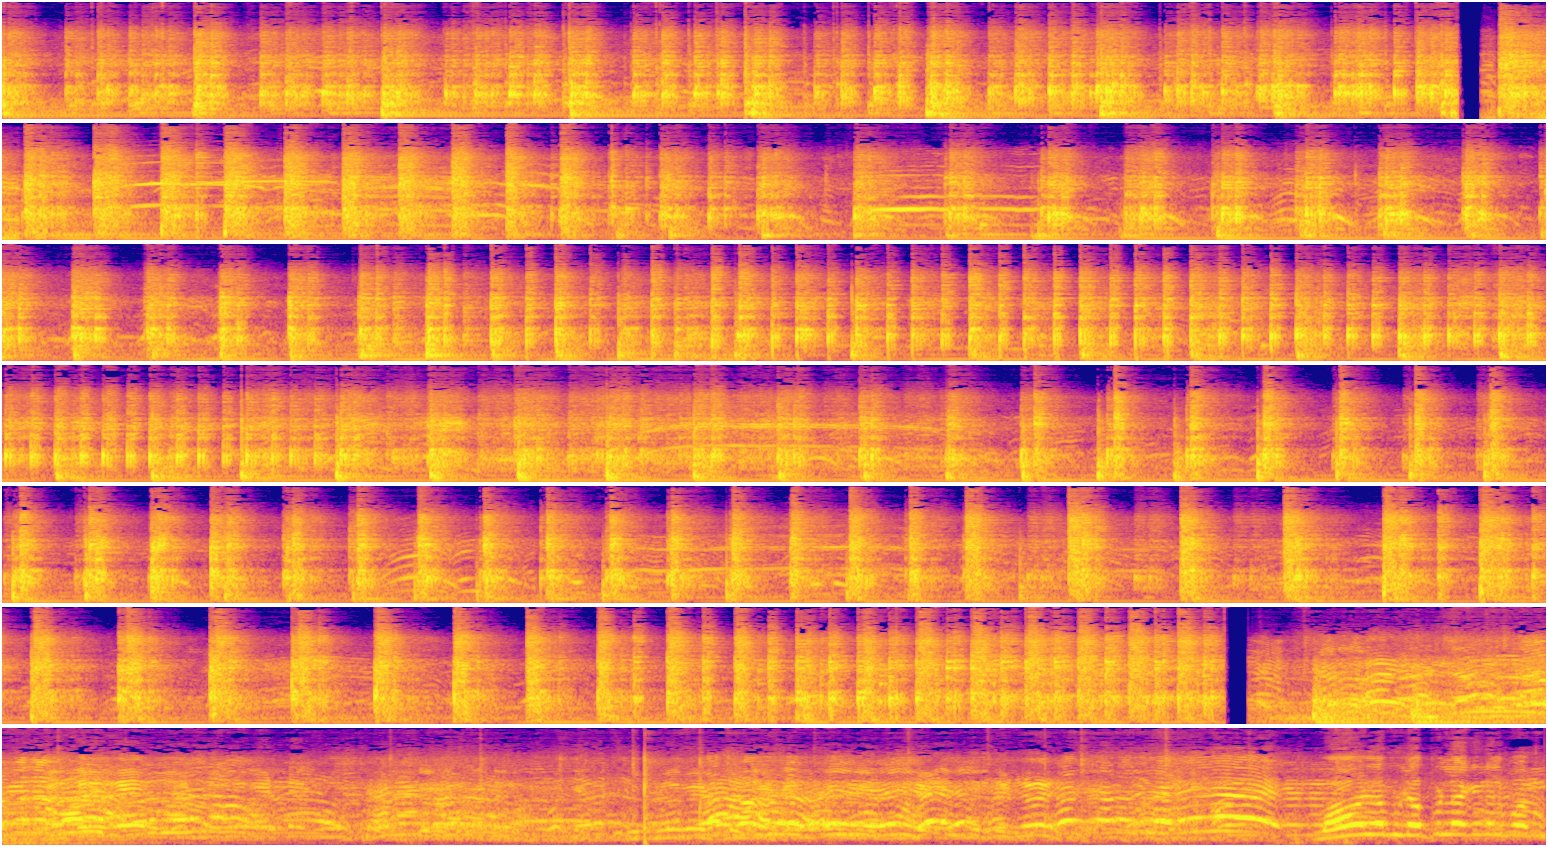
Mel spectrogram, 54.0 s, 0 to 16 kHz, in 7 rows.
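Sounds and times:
fast drumming: 0:00.0 - 0:47.2
crowd shouting: 0:04.8 - 0:17.8, 0:22.5 - 0:43.2, 0:44.8 - 0:54.0.

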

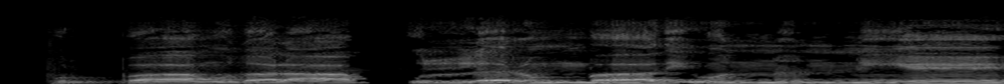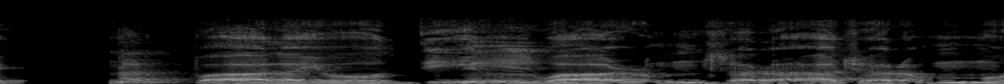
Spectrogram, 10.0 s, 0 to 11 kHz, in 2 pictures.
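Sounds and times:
man chanting a verse: 0:00.2 - 0:10.0.

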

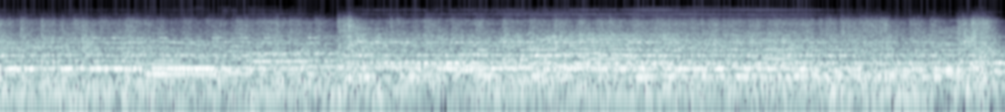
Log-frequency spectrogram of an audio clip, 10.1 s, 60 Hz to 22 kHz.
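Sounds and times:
busy drums: 0:00.0 - 0:10.0.

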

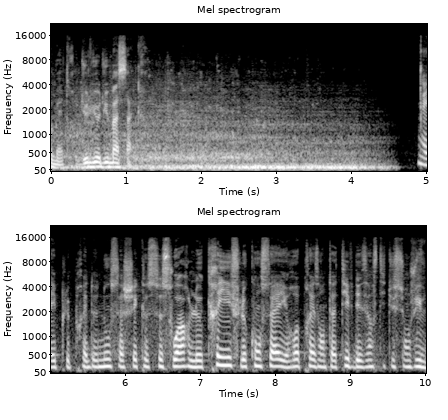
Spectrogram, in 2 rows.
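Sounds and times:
tank engine rumble: 0:00.0 - 0:04.6.

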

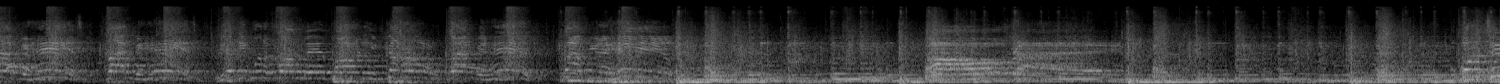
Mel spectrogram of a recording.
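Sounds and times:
drum hits: 0:03.3 - 0:04.4, 0:05.6 - 0:12.2, 0:13.4 - 0:15.0
acoustic guitar: 0:05.6 - 0:15.0.

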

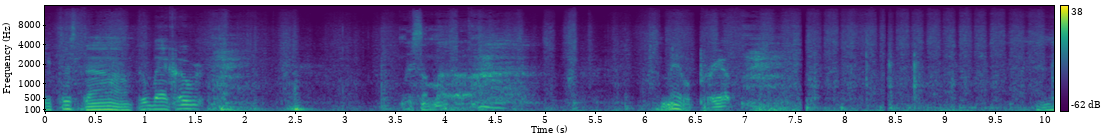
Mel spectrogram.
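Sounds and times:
rag scrubbing steel floor: 0:03.3 - 0:10.0.

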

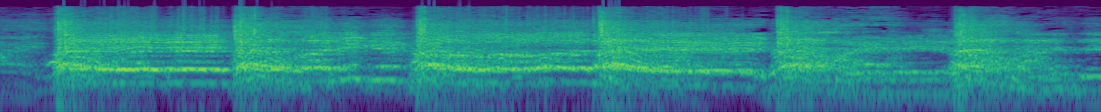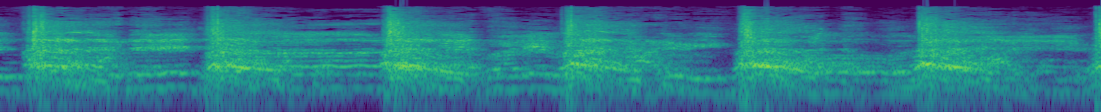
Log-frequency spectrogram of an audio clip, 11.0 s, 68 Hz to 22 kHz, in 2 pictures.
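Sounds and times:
men chanting loudly: 0:00.0 - 0:11.0
hands slapping chests in unison: 0:00.2 - 0:11.0.

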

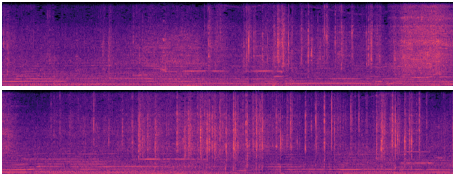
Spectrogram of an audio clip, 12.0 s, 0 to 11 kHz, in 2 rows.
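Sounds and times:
diesel engine and hydraulics running: 0:00.0 - 0:12.0
hydraulic whine: 0:00.1 - 0:07.2.

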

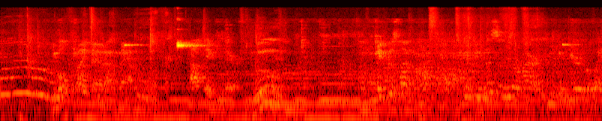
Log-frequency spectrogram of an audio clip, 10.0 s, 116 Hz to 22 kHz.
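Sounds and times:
voices from television: 0:00.0 - 0:10.0.

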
